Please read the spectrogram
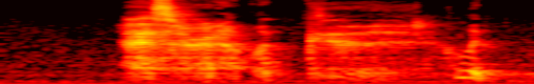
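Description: A woman's whispered, breathy voice: a loud breathy burst about half a second in, then softer breaths.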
